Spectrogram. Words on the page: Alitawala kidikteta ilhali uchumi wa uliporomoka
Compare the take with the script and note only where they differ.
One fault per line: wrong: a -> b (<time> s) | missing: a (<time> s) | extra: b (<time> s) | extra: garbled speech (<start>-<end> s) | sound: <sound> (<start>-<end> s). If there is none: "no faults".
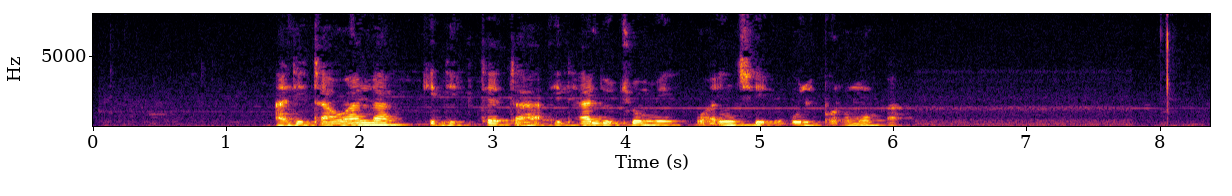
extra: nchi (4.7 s)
